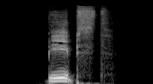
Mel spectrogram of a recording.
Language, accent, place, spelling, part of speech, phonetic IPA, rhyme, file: German, Germany, Berlin, bebst, verb, [beːpst], -eːpst, De-bebst.ogg
- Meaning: second-person singular present of beben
